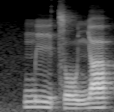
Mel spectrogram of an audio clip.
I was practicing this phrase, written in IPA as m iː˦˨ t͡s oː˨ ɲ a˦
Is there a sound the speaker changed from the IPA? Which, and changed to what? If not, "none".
none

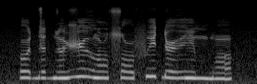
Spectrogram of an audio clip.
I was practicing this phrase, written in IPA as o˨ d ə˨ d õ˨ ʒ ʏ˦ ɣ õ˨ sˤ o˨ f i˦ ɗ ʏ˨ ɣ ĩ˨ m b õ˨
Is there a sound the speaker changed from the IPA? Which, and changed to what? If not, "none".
none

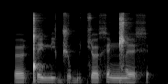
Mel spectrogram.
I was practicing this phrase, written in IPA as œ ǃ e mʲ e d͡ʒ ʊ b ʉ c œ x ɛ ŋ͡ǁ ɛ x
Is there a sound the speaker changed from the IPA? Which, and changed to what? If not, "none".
none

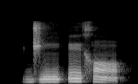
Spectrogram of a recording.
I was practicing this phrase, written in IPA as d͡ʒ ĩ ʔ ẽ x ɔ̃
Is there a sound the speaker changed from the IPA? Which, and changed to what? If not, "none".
none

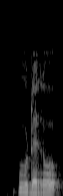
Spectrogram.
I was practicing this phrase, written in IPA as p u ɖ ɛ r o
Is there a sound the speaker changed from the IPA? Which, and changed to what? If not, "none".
none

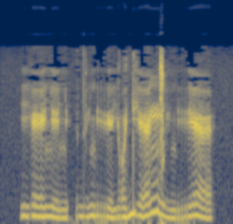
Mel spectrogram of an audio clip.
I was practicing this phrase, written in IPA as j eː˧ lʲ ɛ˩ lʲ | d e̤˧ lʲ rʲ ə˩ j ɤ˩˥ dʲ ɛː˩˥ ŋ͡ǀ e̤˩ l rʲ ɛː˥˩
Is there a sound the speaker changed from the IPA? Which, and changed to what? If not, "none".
l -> lʲ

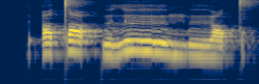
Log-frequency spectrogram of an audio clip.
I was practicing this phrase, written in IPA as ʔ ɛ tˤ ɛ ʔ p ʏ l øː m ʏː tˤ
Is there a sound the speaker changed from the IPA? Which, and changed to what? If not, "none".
none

